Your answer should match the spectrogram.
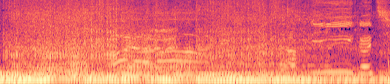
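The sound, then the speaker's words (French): A loud Harley-Davidson firefighters' motorcycle engine, in the morning at Ivron, rumbles with a deep, throbbing idle and slight revs throughout, with faint voices under the engine noise. “effectivement, c'est une Harley Davidson que nous avons avec nous ce matin à ivron. une belle Harley de pompiers.”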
